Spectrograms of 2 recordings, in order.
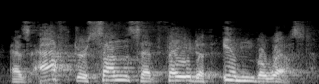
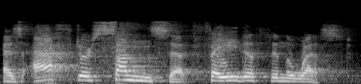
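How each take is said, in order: First: Accent "in" although it is a minor word; metrical stress on IN. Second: Said in the usual way. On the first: Shown as a demonstration. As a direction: beat out the iambs, landing on "in". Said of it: "one accented word that's of no real importance". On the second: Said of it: "it's in the same spot".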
